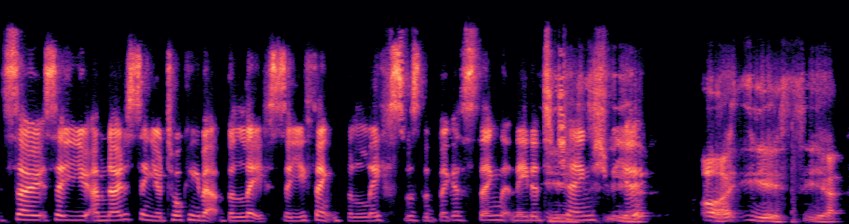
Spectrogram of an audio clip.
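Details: Adult woman speaking; typical speech.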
